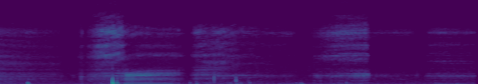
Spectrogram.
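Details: Soft, irregular snoring breaths with nasal whistling and snorts in a quiet room; ordinary snoring during sleep.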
